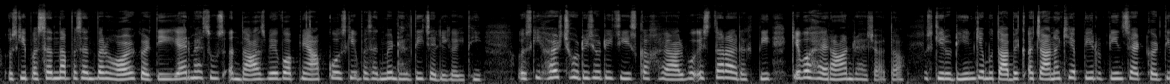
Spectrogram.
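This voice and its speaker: A woman reads a romance novel aloud in a soft, even storytelling manner. Her voice is high and the recording is close and dry. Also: no echo. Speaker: narrator. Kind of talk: scripted novel narration.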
